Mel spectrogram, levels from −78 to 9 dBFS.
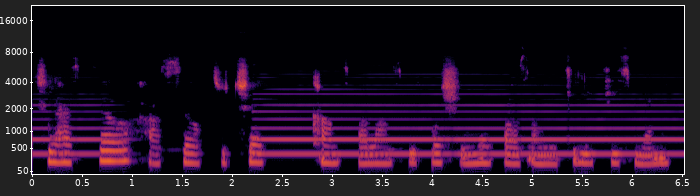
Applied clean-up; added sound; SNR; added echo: neural mask model RNNoise.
